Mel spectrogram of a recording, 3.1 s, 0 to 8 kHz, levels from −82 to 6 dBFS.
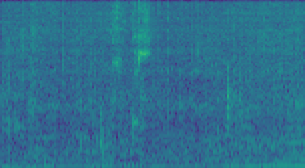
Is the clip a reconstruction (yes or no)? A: yes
